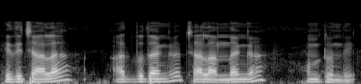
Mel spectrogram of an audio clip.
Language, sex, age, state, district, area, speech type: Telugu, male, 30-45, Telangana, Karimnagar, rural, spontaneous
